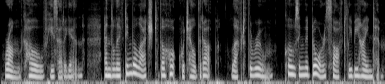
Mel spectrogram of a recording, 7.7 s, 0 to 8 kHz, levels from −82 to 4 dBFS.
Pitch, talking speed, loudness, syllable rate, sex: 195 Hz, 195 wpm, -17 LUFS, 4.5 syllables/s, female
